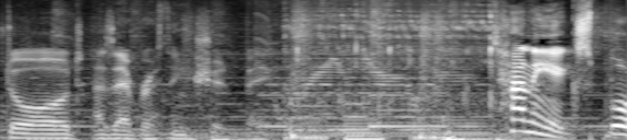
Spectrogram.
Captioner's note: slurp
